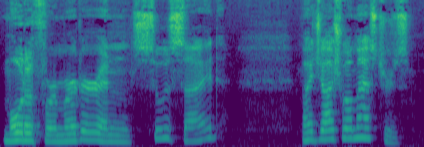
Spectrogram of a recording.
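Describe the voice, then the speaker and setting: A man's voice: fairly high pitch, unhurried. A man playing an opinionated, folksy police lieutenant in an old-time radio drama, arguing his case emphatically. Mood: argumentative. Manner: emphatic, colloquial, argumentative.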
